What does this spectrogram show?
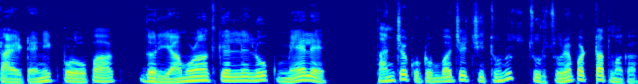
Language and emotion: Goan Konkani, sad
